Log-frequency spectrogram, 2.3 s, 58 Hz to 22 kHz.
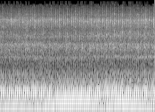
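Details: BMW K100 café racer build, just started for the first time after the missed wire was connected: steady, even low idle rumble with no misses, knocks or stumbles. Runs cleanly.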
